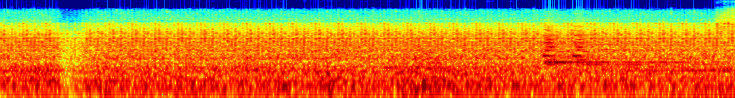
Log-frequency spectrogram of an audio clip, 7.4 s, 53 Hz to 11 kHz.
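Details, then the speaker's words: Hino 500 FM truck, 6-cylinder diesel, after fixing oil leaking from the dipstick side and topping up low oil: steady even idle with smooth low rumble, no misses or chuffing; no blow-by, normal healthy idle. "तो देख सकते हैं blow इसमें बिल्कुल नहीं है, बिल्कुल clear है, देख सकते हैं आप।"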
